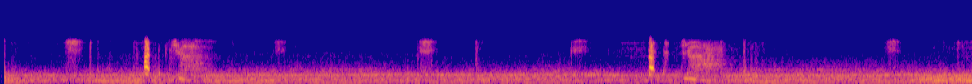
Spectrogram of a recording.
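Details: Two brief, sharp, muffled bursts about ten seconds apart over quiet room noise; stifled sneezes.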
